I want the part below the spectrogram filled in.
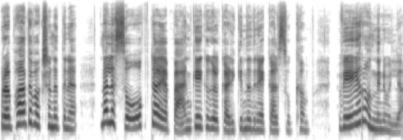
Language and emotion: Malayalam, happy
